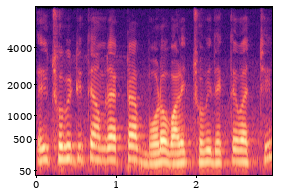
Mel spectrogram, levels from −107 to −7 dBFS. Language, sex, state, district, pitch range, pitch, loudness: Bengali, male, West Bengal, Jhargram, 150-190 Hz, 170 Hz, -16 LUFS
